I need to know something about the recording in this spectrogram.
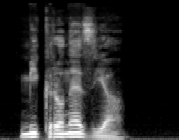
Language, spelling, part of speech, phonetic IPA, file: Polish, Mikronezja, proper noun, [ˌmʲikrɔ̃ˈnɛzʲja], Pl-Mikronezja.ogg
